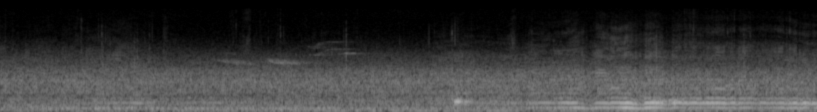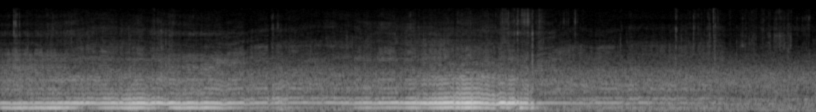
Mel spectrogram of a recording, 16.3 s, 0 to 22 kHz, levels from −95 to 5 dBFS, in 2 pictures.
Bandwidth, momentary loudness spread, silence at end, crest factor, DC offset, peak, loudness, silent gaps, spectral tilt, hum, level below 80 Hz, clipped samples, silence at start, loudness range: 7.2 kHz; 20 LU; 0 s; 20 dB; under 0.1%; -10 dBFS; -27 LUFS; none; -9 dB/octave; none; -52 dBFS; under 0.1%; 0 s; 17 LU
